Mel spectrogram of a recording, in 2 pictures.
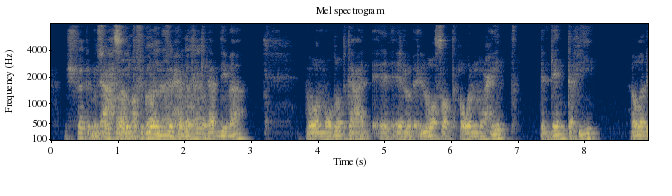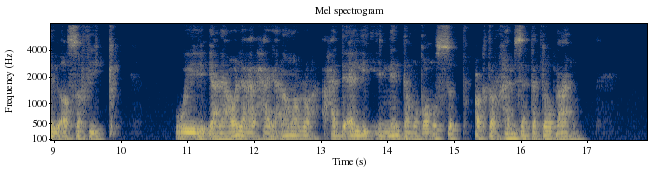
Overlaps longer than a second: present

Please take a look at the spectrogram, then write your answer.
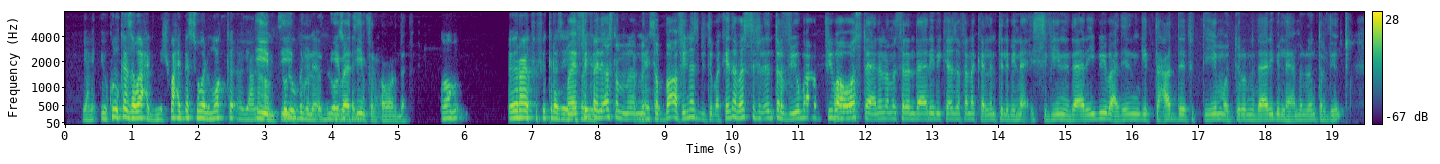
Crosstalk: present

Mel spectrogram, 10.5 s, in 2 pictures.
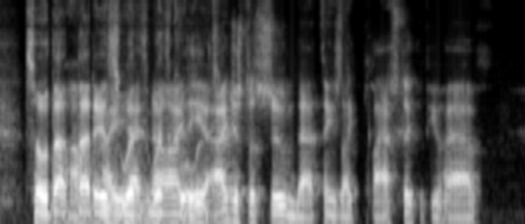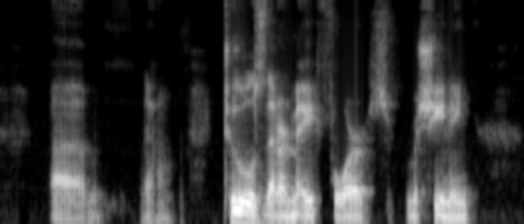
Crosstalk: present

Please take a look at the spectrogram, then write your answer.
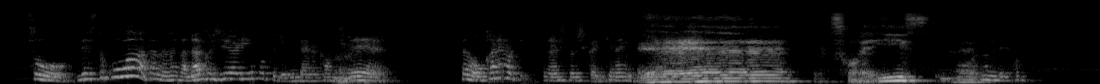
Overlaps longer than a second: none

